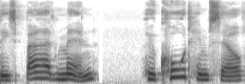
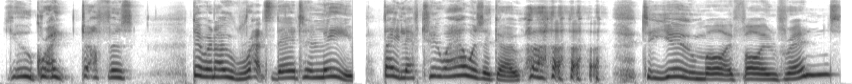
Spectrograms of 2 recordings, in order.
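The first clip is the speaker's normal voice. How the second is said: higher, louder jeering with a laugh; taunting dog shout; 5 semitones higher, 4 dB louder than usual. A narrator's reading. Dog shouting across to the sinking pirates, jeering. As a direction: crow at the pirates and laugh them off. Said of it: "Jip shouted across from the other ship".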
